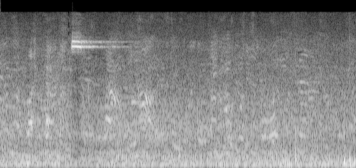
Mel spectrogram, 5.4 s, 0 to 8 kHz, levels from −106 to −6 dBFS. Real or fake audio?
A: real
